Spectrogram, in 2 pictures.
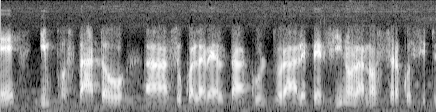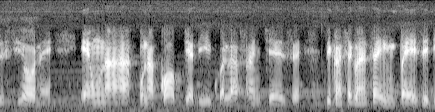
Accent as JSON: {"language": "Italian", "country": "Senegal", "second_language": "Italian", "moved": "yes", "lives_now": "Italy", "said": "dal Senegal. Sono senegalese e vivo e lavoro in Italia ormai da 15 anni, quindi posso affermare di essermi gradevolmente italianizzato."}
